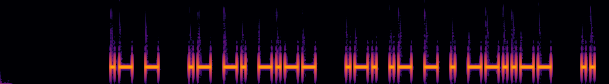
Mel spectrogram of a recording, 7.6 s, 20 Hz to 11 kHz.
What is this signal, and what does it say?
Morse code, heard as a keyed tone, about 21 wpm, 700 Hz. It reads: AT ANY RATE, I
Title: Sentences from Top 1000 Words - Review Part 4 - 22wpm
